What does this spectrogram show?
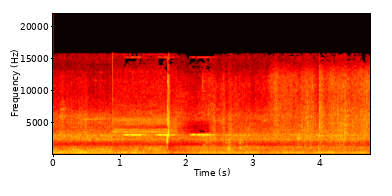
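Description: Electric passenger train running along the track, heard from inside the carriage: a steady rumble with a constant hum at one pitch. A faint high whistle comes and goes in the first half, with a single click.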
